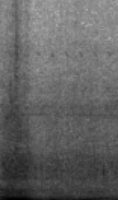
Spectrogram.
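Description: A vehicle engine rumbles as a jeep drives along a dirt track.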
